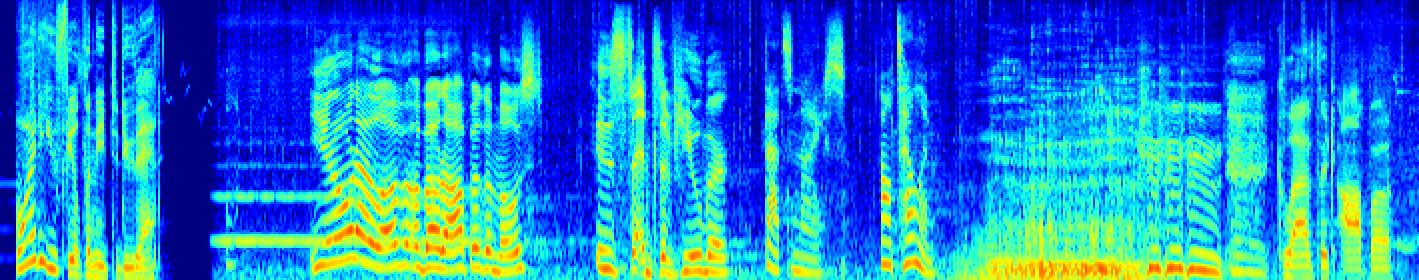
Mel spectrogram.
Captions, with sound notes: Why do you feel the need to do that? You know what I love about Appa the most? - His sense of humor. - That's nice, I'll tell him. [growling] [giggling] Classic Appa!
